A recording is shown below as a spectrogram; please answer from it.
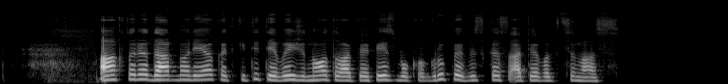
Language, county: Lithuanian, Marijampolė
